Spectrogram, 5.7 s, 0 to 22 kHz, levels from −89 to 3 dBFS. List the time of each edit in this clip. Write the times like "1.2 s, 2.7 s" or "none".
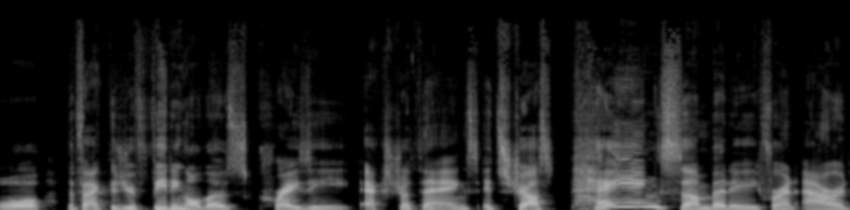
3.7 s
